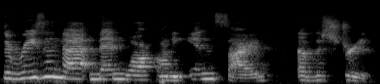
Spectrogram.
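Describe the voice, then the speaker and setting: A woman's voice: on the high side, expressive, a little slow. A middle-aged woman co-hosting a relationship talk show, earnest and explaining her point at length with examples. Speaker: podcast co-host. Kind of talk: casual chat. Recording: echoey room, faint ambience.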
